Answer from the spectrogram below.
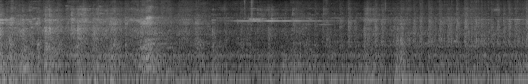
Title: Wagon Loaded With Heavy Coal Produces rattling and squeaking sound While dearting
